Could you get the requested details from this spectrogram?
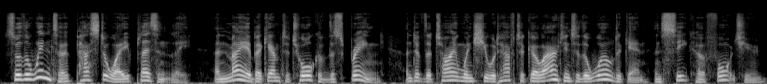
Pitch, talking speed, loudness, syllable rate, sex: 160 Hz, 260 wpm, -19 LUFS, 6.0 syllables/s, male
